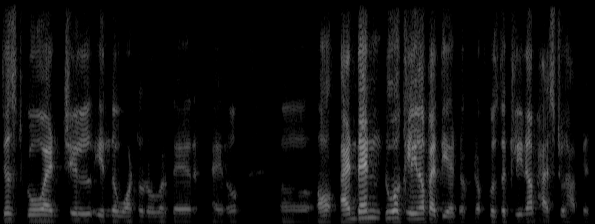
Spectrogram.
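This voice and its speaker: A man with a polished, educated Indian accent and a fairly high voice talks through a slide presentation. He moves conversationally from point to anecdote. The webinar audio carries clear noise and a hum. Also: lively intonation, fast talker, fairly bright tone. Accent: educated Indian English. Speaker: webinar speaker, environmental educator and trek leader. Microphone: online webinar microphone.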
